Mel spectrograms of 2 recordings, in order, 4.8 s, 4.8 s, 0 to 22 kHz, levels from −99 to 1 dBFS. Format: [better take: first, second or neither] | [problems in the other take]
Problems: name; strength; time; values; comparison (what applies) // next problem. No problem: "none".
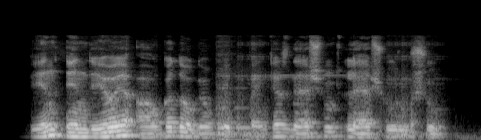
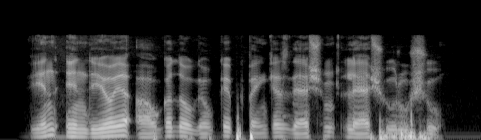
second | noise reduction (neural separator model SepFormer DNS4)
